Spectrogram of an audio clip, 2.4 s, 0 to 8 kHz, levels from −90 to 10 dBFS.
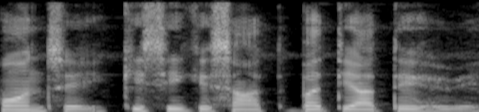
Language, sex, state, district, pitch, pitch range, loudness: Hindi, male, Jharkhand, Sahebganj, 115 Hz, 115-130 Hz, -21 LUFS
